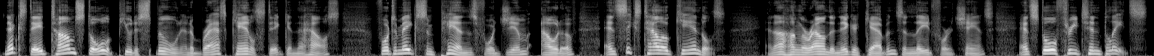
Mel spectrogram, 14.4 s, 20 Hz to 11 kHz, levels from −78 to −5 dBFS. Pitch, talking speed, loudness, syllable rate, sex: 140 Hz, 185 wpm, -21 LUFS, 4.5 syllables/s, male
